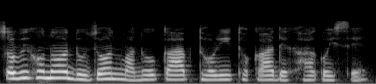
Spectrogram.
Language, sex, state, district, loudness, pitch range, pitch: Assamese, female, Assam, Kamrup Metropolitan, -17 LUFS, 210-255 Hz, 220 Hz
